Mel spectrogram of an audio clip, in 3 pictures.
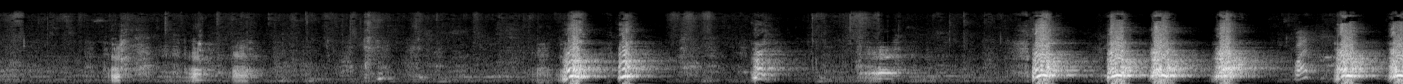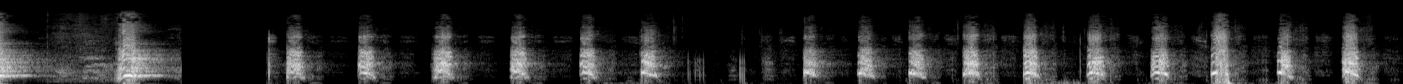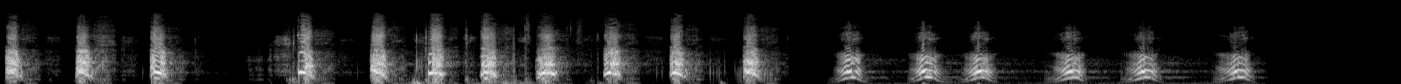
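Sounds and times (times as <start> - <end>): dog barking: 5.6 - 6.7, 7.5 - 7.9, 10.3 - 12.7, 13.4 - 14.4, 15.2 - 15.9, 16.8 - 20.8, 22.0 - 30.0, 31.0 - 40.7.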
